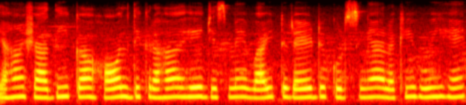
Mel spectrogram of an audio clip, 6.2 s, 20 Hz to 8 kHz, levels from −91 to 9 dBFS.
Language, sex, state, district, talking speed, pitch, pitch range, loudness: Hindi, female, Chhattisgarh, Sarguja, 145 wpm, 255 Hz, 245-265 Hz, -15 LUFS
